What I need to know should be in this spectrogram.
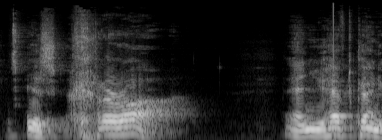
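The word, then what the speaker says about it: chara (χαρά): Chara. It looks like an X in the Greek writing, but it's a letter is chi. And it's chi alpha rho alpha. But the word is pronounced chara.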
